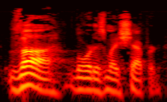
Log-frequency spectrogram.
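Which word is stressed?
The. The stress falls on "The".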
